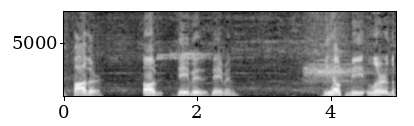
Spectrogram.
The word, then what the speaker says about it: Damon: Thank you to Jeffrey Damon, father of David Damon. He helped me learn the pronunciation of his son's name.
